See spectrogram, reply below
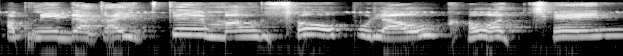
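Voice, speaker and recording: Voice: high voice, fairly even intonation, normal speed, pushed and bright, a little hiss or hum. A performer voicing a blustering, gullible, gluttonous cartoon bandit with exaggerated comic delivery. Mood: suspicious bluster. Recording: clear music behind the voice. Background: background music.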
